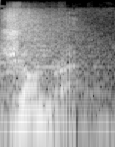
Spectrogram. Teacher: In French, G often takes on a soft, almost ZH sound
